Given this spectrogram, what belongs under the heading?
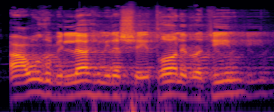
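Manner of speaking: slow, low, chanted tajweed recitation; Quranic recitation. Acted. Preacher reciting Quran to the congregation, slow chant. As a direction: intone the verses slowly and solemnly.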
